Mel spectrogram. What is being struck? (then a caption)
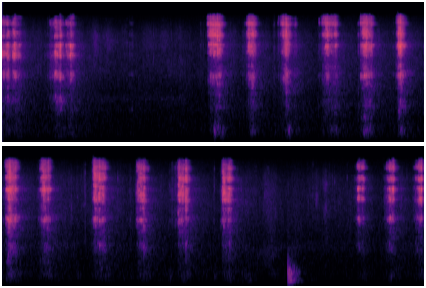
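Kinetic sand in a paper cup. A thin metal needle tool with a wooden handle scratches and scrapes the surface of purple kinetic sand packed into a small paper cup held in a black-gloved hand. About nineteen short, bright, gritty rasps come in a steady rhythm after a brief quiet pause near the start. One stroke around seven seconds lands with a heavier, duller knock.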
